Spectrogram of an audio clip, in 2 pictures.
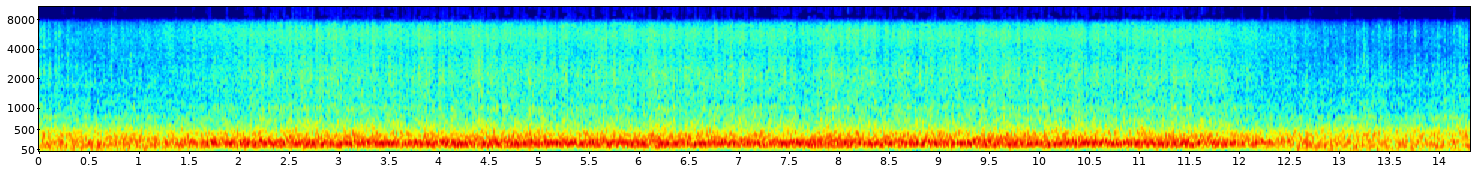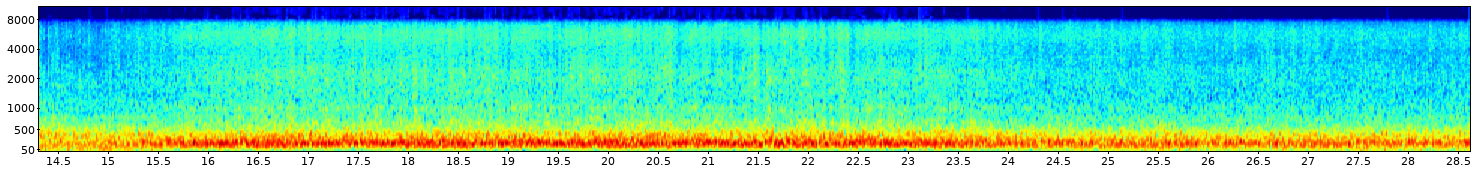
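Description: Train running past, a loud steady rumble of wheels on rails that eases a little about halfway through and then swells again.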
